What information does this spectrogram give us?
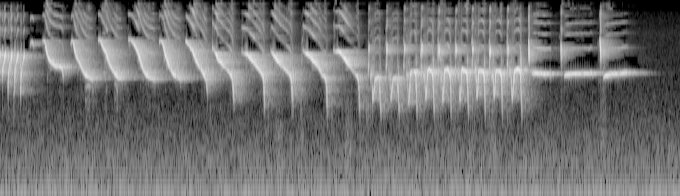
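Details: Young canary perched on a person's hand and singing freely: loud descending whistled sweeps in quick succession, then a dense trill, a flat whistle, and a few sharp high notes.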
